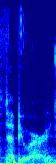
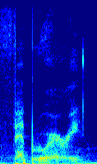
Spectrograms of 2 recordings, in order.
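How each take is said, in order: First: The first R sound is left out. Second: The first R sound is clearly pronounced. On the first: This is how everyone normally says it. "Everyone says February" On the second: It is said this way only to remember the spelling. "The only reason you pronounce it February is to remember how it's spelled"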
